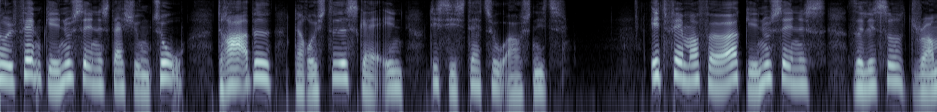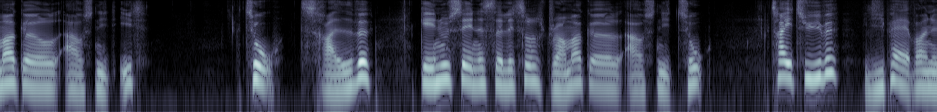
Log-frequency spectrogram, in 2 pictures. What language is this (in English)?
Danish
